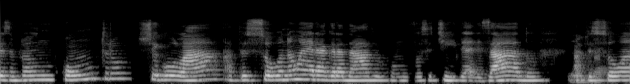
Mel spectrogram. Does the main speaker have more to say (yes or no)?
yes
